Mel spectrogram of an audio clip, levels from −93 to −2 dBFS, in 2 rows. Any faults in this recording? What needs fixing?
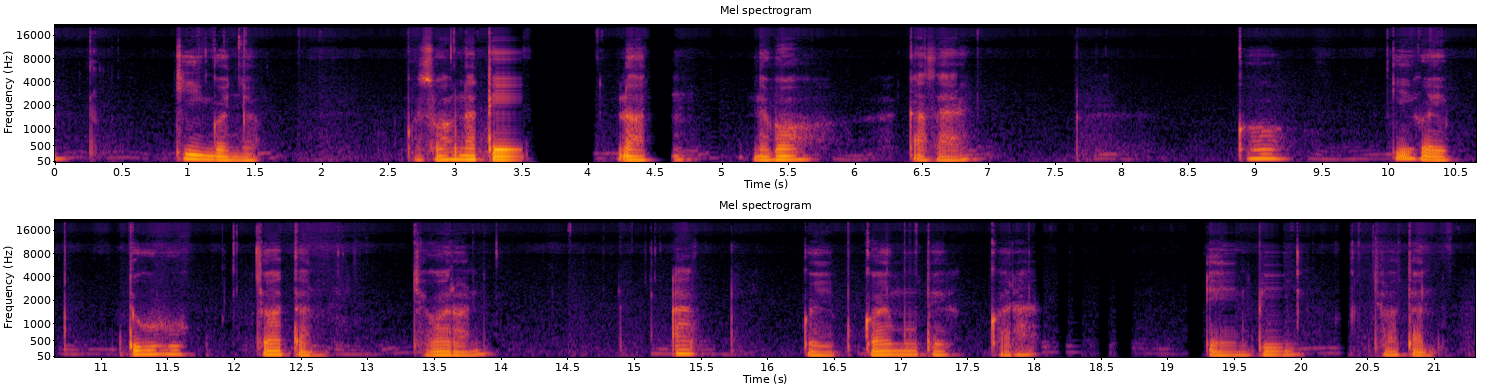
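A long network dropout, likely, occurs at 3.31–3.53 s, 3.55–4.06 s and 4.45–4.65 s: the last sound is stretched into a fading buzz, with about 0.4 s of silence in the middle gap.

A burst of packet loss drops about 60 ms at 4.92–5.12 s, 17.04–17.13 s and 20.28–20.38 s, where a brief held buzz or fading hiss replaces the lost audio.

Repeated packet loss (robotic sound) hits 18.00–18.75 s with five gaps and 19.14–19.89 s with four gaps, the longest around 0.12 s. Patching each hole leaves choppy speech with pieces missing.

To prevent these, stabilise the network path and add forward error correction with a deeper jitter buffer.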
